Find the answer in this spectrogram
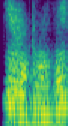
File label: Alien Scientist; little robot sound factory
